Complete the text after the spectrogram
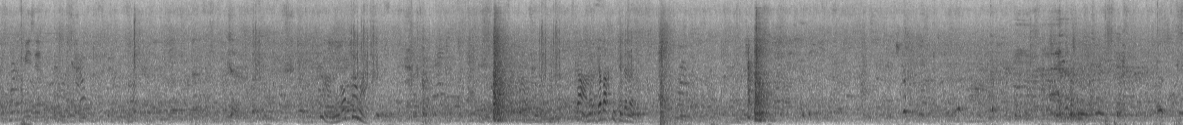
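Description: A man sobs and cries out close by.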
